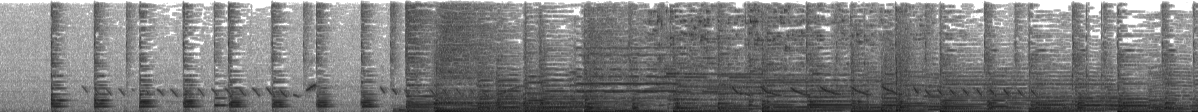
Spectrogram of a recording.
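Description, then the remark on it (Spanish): A short instrumental musical interlude opens with a run of punchy, evenly spaced stabs, then swells into a full, loud arrangement with steady bass and bright melodic lines, with no voices. “Vamos a ir, María Claudia, a un pequeño tema musical porque nos están llegando preguntas de todas partes.”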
